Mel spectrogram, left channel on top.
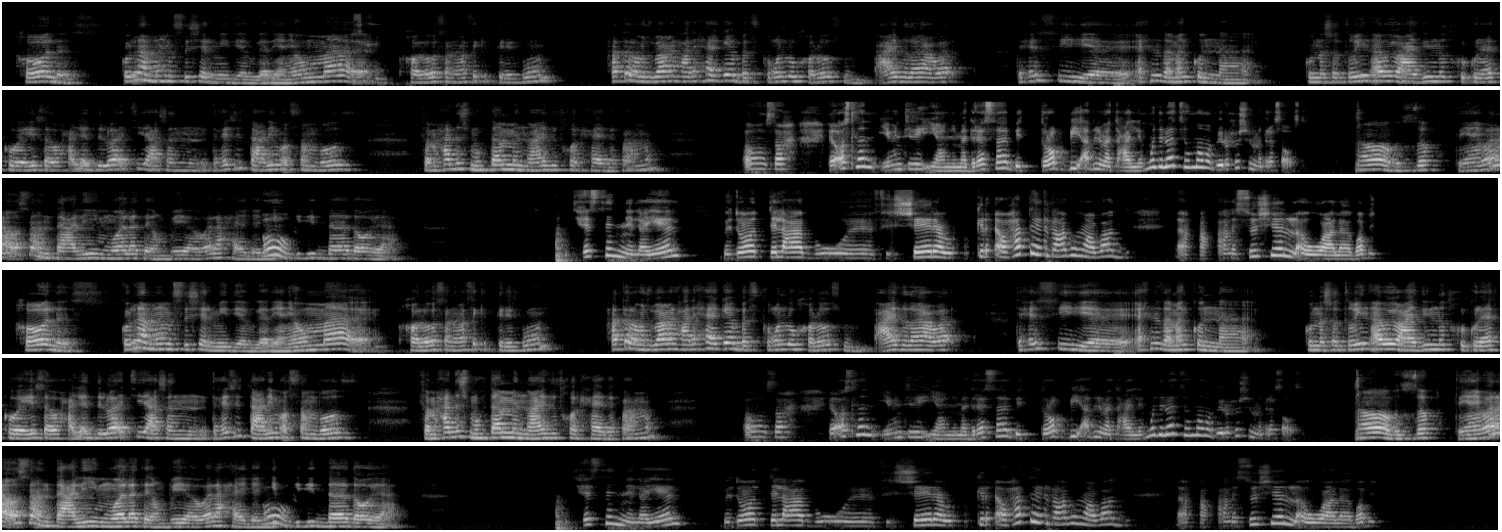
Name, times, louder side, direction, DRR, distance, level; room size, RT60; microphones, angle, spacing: voice 1, 0.1-0.8 1.2-3.8 4.0-5.5 6.1-9.6 10.1-12.6 13.0-18.5 18.8-18.9 19.2-21.6 28.5-34.0, right 4 dB, 80° right, 0.8 m, -24 dB
voice 2, 22.4-27.9 32.6-32.9 35.5-36.8 37.2-43.7, left 5 dB, 65° left, 0.6 m, -24 dB
5.1 x 4.6 x 6.1 m
head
